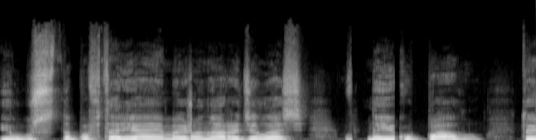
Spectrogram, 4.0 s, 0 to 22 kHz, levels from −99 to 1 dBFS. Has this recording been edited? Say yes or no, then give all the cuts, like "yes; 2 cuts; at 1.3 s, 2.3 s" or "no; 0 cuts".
yes; 3 cuts; at 1.4 s, 2.6 s, 3.0 s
